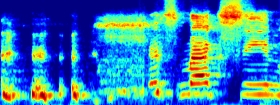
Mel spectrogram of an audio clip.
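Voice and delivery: "Maxine" drawn out very slowly, each syllable clear; name correction. Shown as a demonstration. Host gently correcting the guest's pronunciation of Maxine, slow and clear. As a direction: spell out "Maxine" slowly by ear, MAX-een. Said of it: "Max-, Maxine, right?".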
